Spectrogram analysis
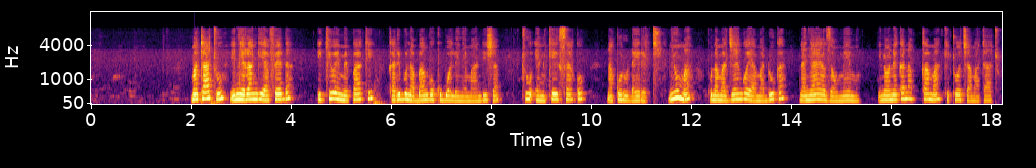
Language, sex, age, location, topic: Swahili, female, 18-24, Nairobi, government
